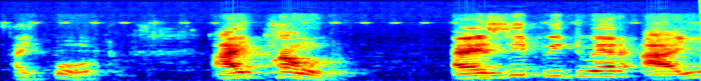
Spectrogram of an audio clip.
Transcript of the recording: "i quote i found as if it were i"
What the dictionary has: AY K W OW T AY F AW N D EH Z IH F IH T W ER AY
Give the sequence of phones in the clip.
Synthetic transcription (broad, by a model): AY K W OW T AY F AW N D EH Z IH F IH T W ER AY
